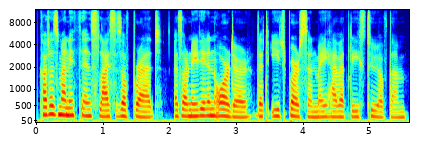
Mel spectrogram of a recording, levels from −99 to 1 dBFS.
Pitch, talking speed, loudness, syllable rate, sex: 185 Hz, 235 wpm, -17 LUFS, 5.3 syllables/s, female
